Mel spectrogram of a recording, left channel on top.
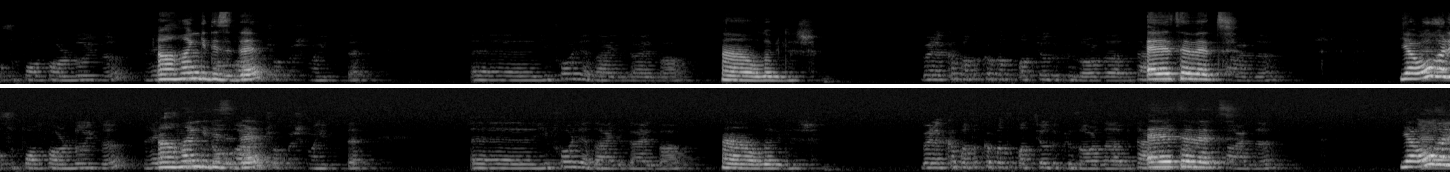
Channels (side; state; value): right; noise; hiss, 22 dB below the sound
